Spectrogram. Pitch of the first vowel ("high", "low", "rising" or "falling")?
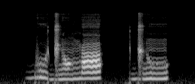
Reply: falling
